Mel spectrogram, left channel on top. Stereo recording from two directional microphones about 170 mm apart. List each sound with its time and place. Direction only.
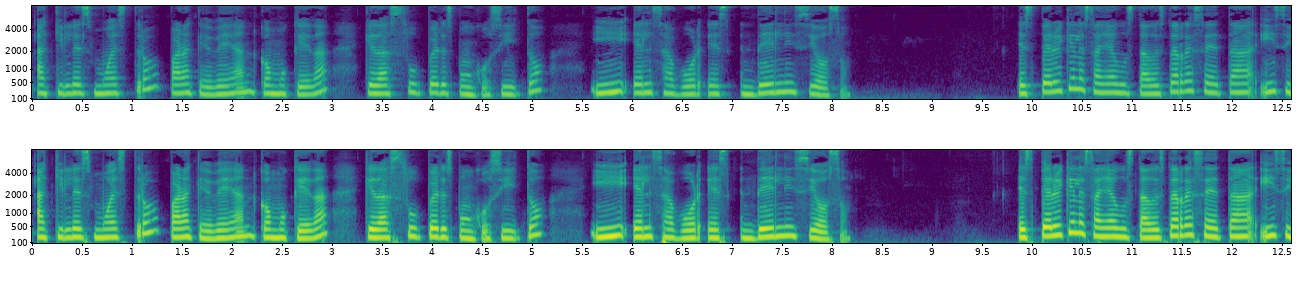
0.0 s speech: 40° right (ahead or behind)
9.8 s a woman's voice: 40° right (ahead or behind)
